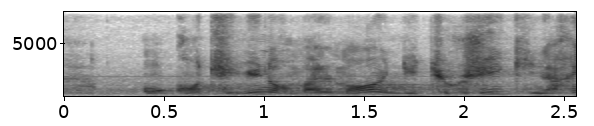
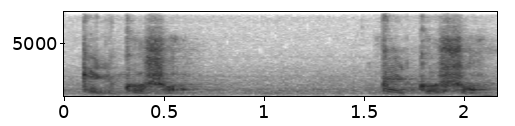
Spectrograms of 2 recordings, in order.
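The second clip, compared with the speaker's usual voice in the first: whispered demon taunt. Retold or imitated. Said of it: "demon mocks the greedy priest".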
